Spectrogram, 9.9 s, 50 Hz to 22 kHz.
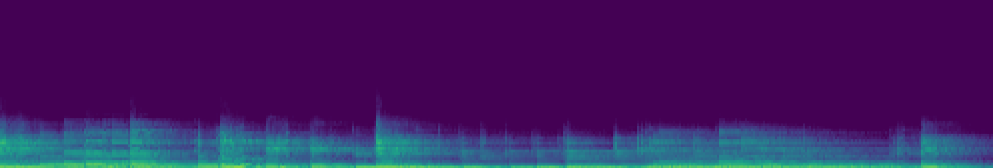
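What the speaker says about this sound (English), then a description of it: "So again, a nice quality sounding reverb." An electric guitar played through a JHS 3 Series Hall Reverb pedal rings out in sustained chords and single notes, each washing into a long, lush reverb tail with modulated shimmer, loud and up close with no talking.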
